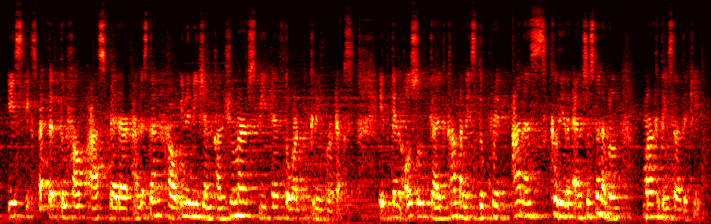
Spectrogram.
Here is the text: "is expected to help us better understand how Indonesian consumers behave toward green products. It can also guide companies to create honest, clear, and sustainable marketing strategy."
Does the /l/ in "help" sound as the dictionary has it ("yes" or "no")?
yes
